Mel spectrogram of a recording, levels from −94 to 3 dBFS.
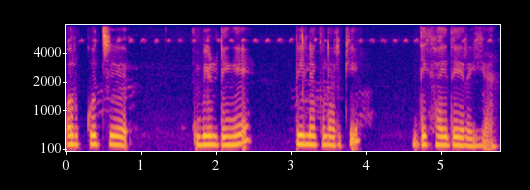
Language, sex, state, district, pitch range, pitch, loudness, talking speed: Hindi, female, Uttar Pradesh, Saharanpur, 195-215 Hz, 205 Hz, -15 LUFS, 95 wpm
